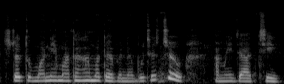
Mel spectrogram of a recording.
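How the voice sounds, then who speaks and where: A man's voice: a little high, steady tone, rapid-fire, darkish tone, slightly rough. A man voicing a doting, insistent father in an amateur cartoon dub, speaking. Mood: indignant, scolding. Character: doting father of a village girl, quick to scold his wife. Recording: noisy amateur home recording.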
